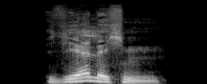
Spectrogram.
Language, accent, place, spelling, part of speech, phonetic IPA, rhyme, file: German, Germany, Berlin, jährlichem, adjective, [ˈjɛːɐ̯lɪçm̩], -ɛːɐ̯lɪçm̩, De-jährlichem.ogg
- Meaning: strong dative masculine/neuter singular of jährlich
